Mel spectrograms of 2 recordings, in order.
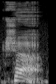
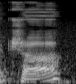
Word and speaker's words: क्ष: जैसे क्ष, क्षत्रिय वाला क्ष, कक्षा। तो इस क्ष में का, धन, श, इनका योग होने से क्ष बनता है।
